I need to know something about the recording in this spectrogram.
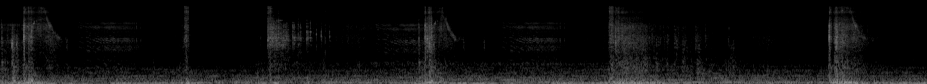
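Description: A blade swings and strikes with sharp, hissing impacts every couple of seconds.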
